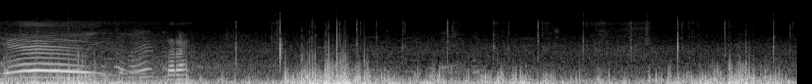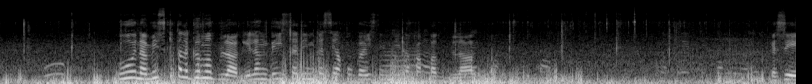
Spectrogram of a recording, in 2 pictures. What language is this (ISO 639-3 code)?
fil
